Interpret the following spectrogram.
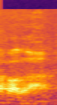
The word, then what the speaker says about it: Roland: É um francês, mas não se pronuncia o D, é só Roland.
